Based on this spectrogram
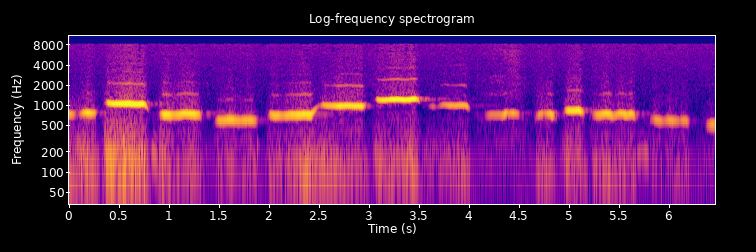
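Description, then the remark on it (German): Birdsong played back slowed down: a melodic run of about a dozen mid-pitched, whistle-like tones, some rising or gliding, with a breathy low rumble beneath and no talking. “aufgenommen und dann so langsam abgespielt. So, also wenn ich jetzt unsere Stimme wäre, aber Vögel, wenn man die langsam, dann klingt es plötzlich dieses hohe.”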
